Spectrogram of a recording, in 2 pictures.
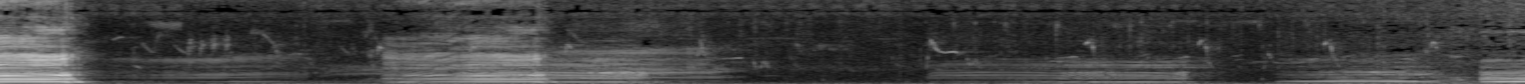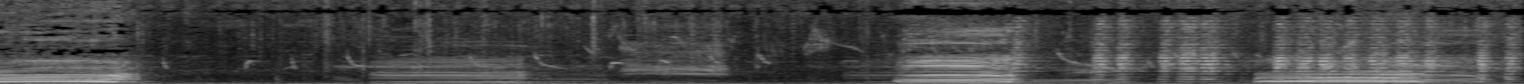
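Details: Herd of tame cows strolling a country road back to their barn alongside the herder, about eight drawn-out moos in quick succession, some low and steady, others rising and sliding, overlapping callers with soft road noise beneath.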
